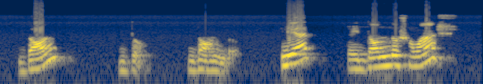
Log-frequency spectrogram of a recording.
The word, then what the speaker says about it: দ্বন্দ্ব: বহুবৃহ আচ্ছা এটা মিছায়ে দেই দ্বন্দ বানানটা দেখো প্রথমে দয় বয় এখানে দন্ত নয় দয়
